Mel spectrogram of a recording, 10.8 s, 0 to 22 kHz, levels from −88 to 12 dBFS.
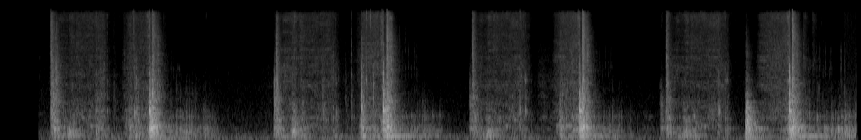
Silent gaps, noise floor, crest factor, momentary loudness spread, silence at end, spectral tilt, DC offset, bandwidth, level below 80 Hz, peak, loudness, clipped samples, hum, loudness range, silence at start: none; -62 dBFS; 26 dB; 21 LU; 0.05 s; -5 dB/octave; under 0.1%; 16.5 kHz; -50 dBFS; -12 dBFS; -35 LUFS; under 0.1%; none; 3 LU; 0.65 s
